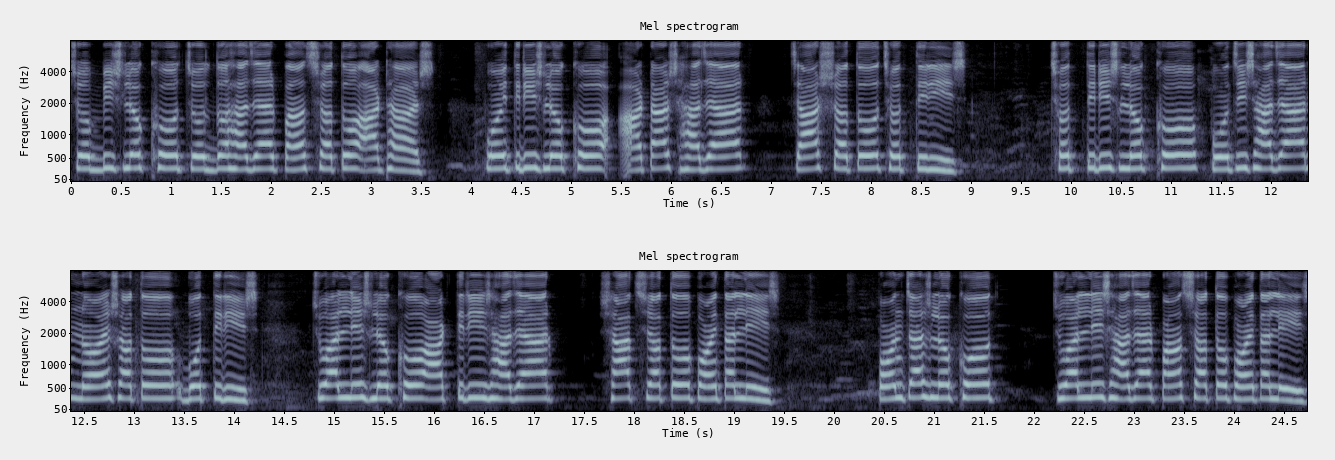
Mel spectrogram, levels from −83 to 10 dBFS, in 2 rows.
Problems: constant background noise, background conversations at intervals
